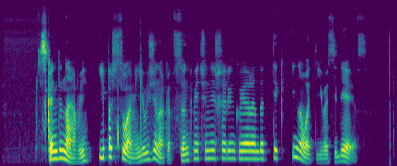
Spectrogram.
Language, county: Lithuanian, Šiauliai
